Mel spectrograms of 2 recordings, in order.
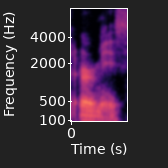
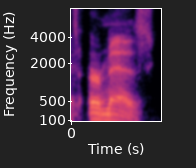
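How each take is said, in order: First: The name is said with an American pronunciation. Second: The name is said with a French pronunciation. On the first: "everyone in the United States says Hermes" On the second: "I hope I'm saying this right"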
